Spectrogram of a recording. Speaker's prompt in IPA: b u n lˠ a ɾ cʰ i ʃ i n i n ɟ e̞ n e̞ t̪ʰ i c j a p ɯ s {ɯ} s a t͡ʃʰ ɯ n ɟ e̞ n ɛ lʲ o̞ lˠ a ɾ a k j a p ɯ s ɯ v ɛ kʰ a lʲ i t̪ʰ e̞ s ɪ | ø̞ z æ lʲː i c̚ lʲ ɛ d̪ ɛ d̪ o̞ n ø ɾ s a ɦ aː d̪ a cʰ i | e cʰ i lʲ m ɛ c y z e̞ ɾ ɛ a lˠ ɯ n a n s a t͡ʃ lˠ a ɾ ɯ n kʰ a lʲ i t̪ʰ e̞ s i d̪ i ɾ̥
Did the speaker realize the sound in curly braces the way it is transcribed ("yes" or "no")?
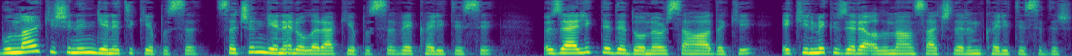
yes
